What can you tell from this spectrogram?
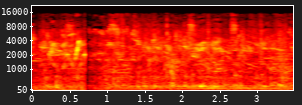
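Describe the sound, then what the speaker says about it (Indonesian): A caged pongsai kuda songbird calls in short, high chirps over a steady busy background of other birds and market noise, with one abrupt cut partway through. "Ini ada burung pongsai kuda nih."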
